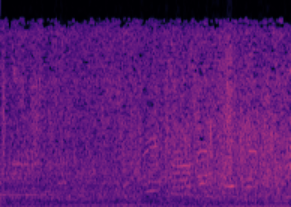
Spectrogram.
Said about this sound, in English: Now, offshore, a police boat idles on the water. Two scuba divers roll backwards off the side.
